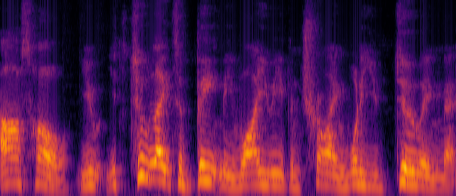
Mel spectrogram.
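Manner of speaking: irritated, annoyed, exasperated, griping outburst. Retelling a race story, quoting the woman who lost, mock-annoyed outburst. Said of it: "She's so annoyed".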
